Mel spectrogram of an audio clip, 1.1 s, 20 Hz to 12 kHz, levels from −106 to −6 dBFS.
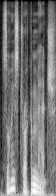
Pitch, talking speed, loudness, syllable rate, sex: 105 Hz, 280 wpm, -15 LUFS, 5.2 syllables/s, male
